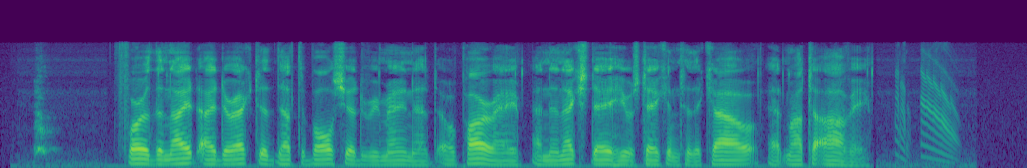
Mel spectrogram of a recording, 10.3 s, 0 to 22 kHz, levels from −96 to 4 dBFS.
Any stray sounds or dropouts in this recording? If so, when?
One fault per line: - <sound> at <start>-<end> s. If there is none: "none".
- bark at 0.3-0.6 s
- chirp at 8.9-9.6 s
